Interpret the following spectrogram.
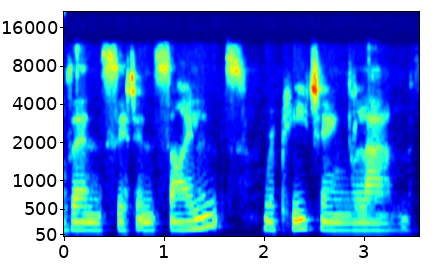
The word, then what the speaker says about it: Lam: And into this energy center, I'd like us to drop the syllable Lam, L-A-M, Lam.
